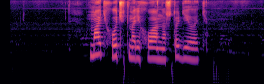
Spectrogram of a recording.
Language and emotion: Russian, neutral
